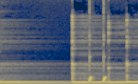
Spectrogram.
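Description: Upbeat electronic game background music with held chiming notes, thinning out and then picking up again about a second in. Two quick rising blip sound effects come in close succession about a second and a half in.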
